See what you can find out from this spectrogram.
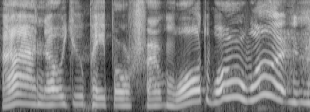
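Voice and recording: This is a put-on character voice that sounds female. Its pitch is fairly high. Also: fairly slow pace.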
